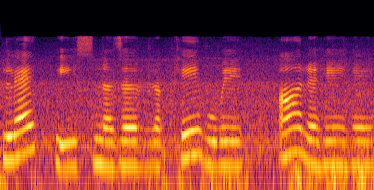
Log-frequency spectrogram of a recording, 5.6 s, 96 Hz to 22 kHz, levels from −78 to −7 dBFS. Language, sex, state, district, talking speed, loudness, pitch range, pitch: Hindi, female, Madhya Pradesh, Dhar, 85 wpm, -16 LUFS, 185-215 Hz, 195 Hz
